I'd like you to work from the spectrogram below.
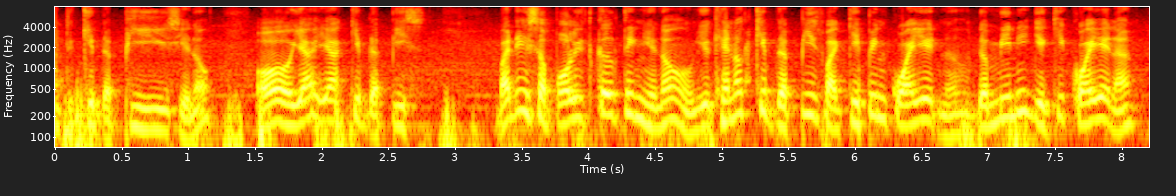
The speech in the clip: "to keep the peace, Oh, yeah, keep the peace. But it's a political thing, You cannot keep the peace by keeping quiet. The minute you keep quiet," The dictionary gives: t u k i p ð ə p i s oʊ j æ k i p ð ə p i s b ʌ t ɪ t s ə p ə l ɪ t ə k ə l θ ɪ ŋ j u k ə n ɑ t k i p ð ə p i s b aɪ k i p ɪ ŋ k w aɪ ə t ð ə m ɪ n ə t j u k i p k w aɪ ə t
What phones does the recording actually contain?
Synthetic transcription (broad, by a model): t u k i p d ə p i s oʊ j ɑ k i p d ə p i s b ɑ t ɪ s ə p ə l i t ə k ə l t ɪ ŋ j u k ə n ɑ t k i p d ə p i s b aɪ k i p ɪ ŋ k w aɪ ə t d ə m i n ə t j u k i p k w aɪ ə t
